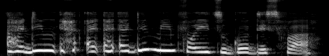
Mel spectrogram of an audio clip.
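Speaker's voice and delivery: high, tearful, stammering voice; pleading through tears. A narrator's reading. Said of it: "Tears began streaming down Mama Ijeoma's face".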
